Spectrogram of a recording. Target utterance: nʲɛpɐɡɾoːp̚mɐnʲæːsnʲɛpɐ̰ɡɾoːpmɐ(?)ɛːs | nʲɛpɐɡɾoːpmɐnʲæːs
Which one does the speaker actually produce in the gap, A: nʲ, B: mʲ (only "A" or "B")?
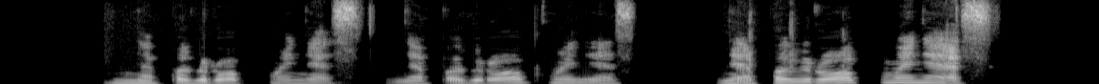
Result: A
